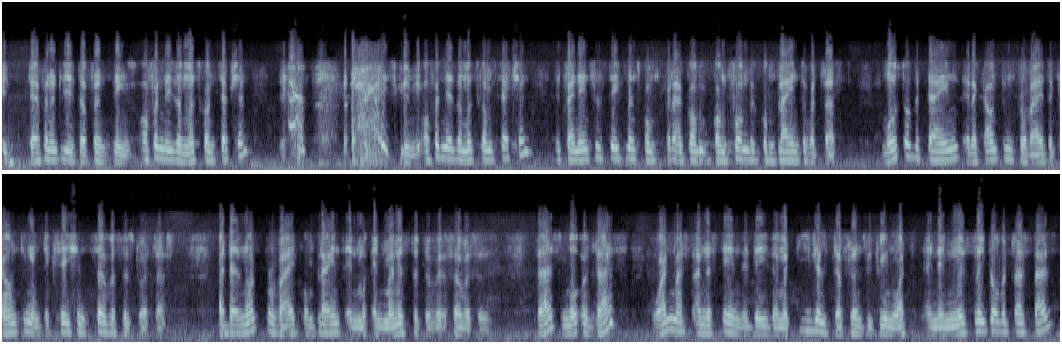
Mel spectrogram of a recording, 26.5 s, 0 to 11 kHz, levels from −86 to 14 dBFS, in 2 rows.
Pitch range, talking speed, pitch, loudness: 120-150 Hz, 155 wpm, 135 Hz, -18 LUFS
